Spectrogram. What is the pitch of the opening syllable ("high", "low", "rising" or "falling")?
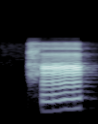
rising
